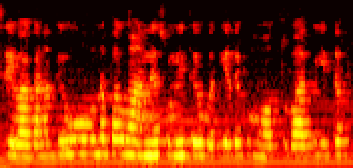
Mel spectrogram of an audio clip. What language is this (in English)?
Punjabi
